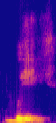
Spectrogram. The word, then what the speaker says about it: Oui: And we really love, we decided that it's pronounced like the French word, oui.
